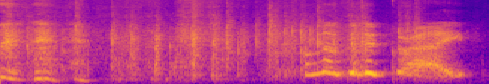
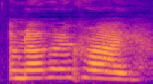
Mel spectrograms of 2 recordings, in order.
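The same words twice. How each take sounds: First: Close to tears. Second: Steadier, holding it in. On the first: Holding back tears over a longed-for book, voice breaking. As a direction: voice cracking high near tears. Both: Real, not acted.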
